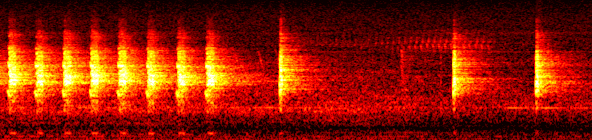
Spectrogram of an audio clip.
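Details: Hen wild turkeys calling in woodland: a rapid steady sequence of eight raspy yelps about three per second opens, followed by three isolated sharp clucking notes with long pauses between.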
